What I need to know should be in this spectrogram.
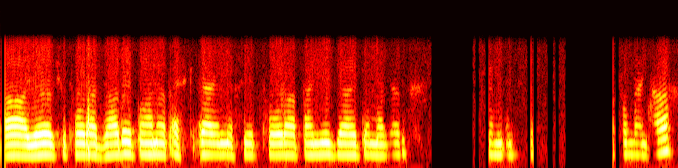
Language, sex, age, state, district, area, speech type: Kashmiri, male, 18-30, Jammu and Kashmir, Srinagar, urban, conversation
